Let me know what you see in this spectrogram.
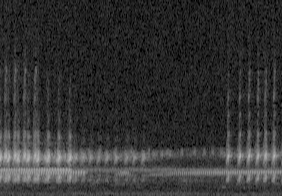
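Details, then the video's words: Singing tree frogs at a north-east Italian pond on an April night: a fast burst of crisp, repeated clicks fades into a lull, then resumes sharply, while mole crickets keep up a level, high trill. "relaxing singing tree frogs in pond"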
